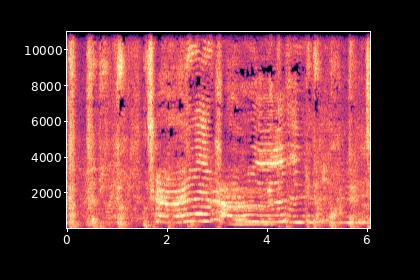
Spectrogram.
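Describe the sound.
People imitate a howling dog with their voices: long, wavering, overlapping howls that rise and dip in pitch for several seconds, after a few short vocal bursts at the start.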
